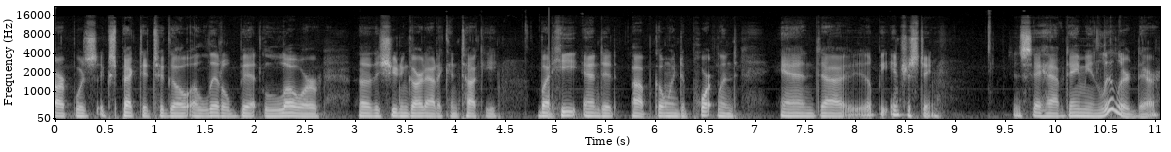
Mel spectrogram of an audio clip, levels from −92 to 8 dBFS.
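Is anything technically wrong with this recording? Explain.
Yes. Tiny skips break the speech at 0.95 s (before "to go a little"), 4.93 s, 6.93 s (before "and uh it'll be") and 8.92 s (after "uh it'll be interesting"). This is audio missing between chunks, likely a few milliseconds dropped at each 2-second chunk boundary and butted together without silence.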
